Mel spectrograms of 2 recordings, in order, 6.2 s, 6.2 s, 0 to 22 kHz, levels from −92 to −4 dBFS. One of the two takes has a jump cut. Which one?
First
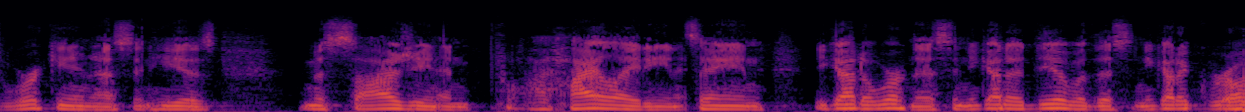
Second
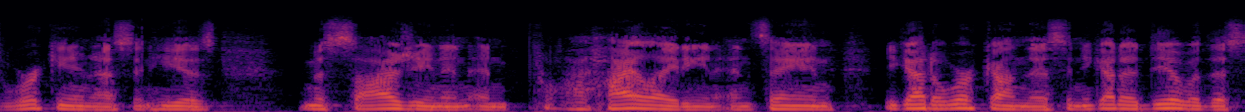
first; 3 cuts; at 2.2 s, 3.4 s, 4.6 s

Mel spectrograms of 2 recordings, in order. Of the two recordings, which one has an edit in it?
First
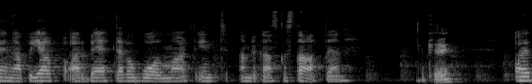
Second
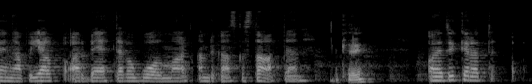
second; 2 cuts; at 1.9 s, 3.1 s

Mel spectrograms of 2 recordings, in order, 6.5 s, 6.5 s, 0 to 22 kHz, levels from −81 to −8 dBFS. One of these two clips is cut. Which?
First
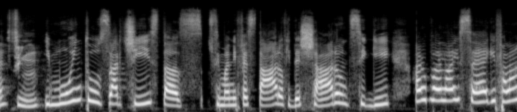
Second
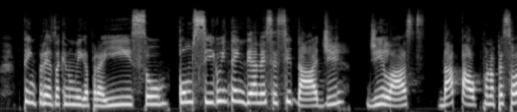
first; 2 cuts; at 3.5 s, 5.4 s

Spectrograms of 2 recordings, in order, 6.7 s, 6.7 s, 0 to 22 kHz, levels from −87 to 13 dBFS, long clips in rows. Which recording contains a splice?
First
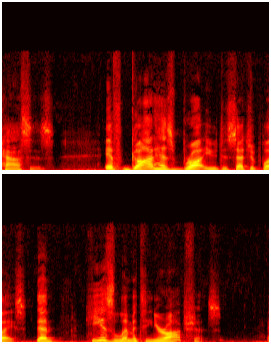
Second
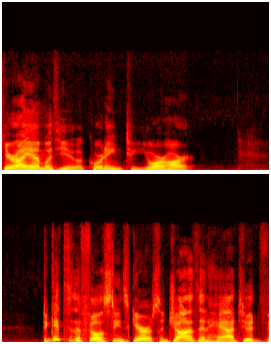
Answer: first; 1 cut; at 4.3 s

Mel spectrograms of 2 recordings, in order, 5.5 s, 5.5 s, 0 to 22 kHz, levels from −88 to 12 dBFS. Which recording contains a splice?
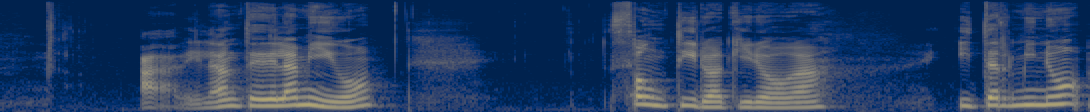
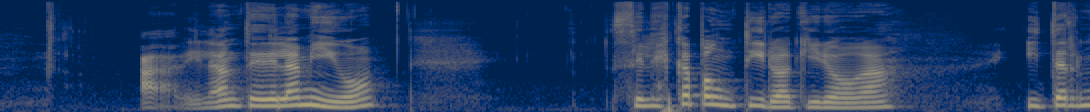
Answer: first; 1 cut; at 3.1 s

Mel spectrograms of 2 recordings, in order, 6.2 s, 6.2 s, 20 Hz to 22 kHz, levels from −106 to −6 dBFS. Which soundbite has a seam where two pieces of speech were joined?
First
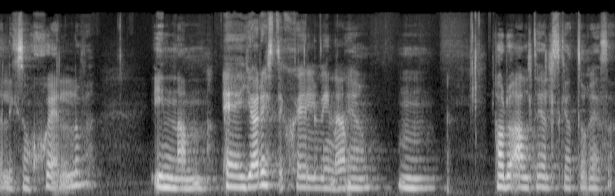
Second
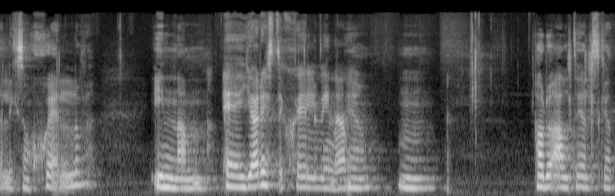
first; 1 cut; at 4.8 s

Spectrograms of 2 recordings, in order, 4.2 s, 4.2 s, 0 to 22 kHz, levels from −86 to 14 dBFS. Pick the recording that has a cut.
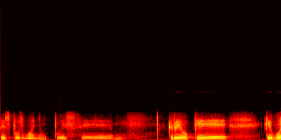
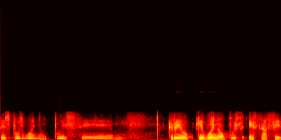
second; 1 cut; at 2.9 s

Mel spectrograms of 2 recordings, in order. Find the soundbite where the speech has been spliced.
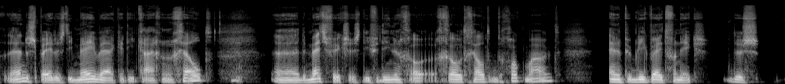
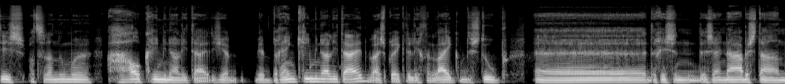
second; 2 cuts; at 1.0 s, 5.2 s

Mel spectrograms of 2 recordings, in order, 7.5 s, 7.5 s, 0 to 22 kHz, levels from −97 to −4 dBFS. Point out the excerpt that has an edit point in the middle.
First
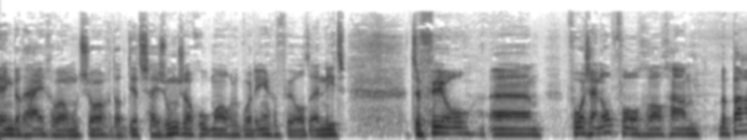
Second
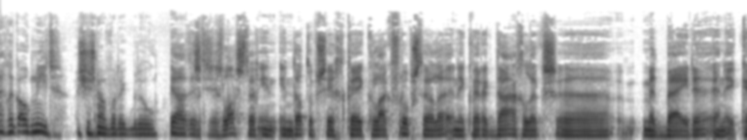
second; 3 cuts; at 1.6 s, 2.0 s, 2.6 s

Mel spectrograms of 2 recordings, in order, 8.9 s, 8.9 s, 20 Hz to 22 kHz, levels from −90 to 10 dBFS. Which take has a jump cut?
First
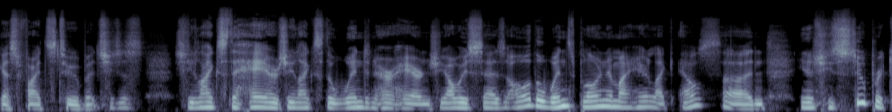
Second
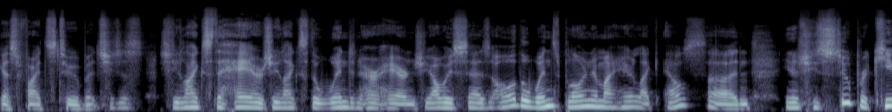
second; 1 cut; at 1.5 s

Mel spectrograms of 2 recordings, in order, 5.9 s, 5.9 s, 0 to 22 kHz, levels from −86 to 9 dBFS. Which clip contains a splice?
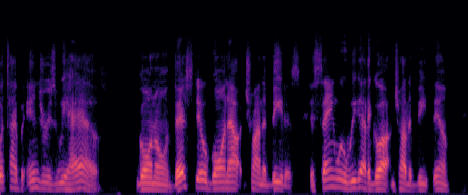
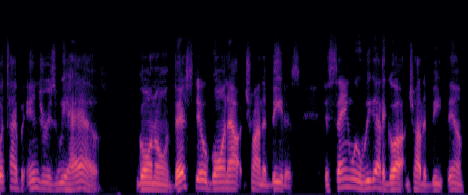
first; 1 cut; at 3.8 s

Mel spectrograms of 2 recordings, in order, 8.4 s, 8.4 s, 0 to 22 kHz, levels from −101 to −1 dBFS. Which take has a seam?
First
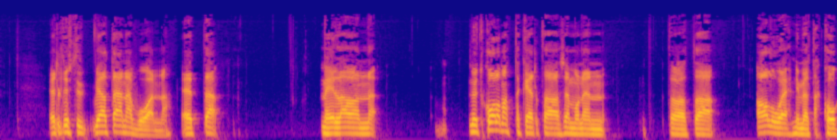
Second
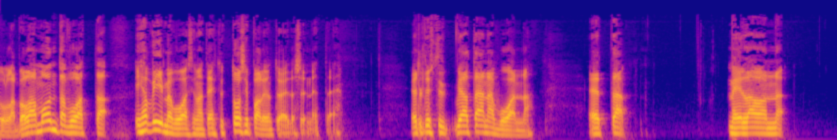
first; 1 cut; at 1.8 s

